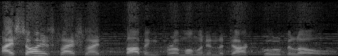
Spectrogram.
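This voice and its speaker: A man's voice: mid-range voice, expressive, a little fast, over music, close to an everyday voice. An actor playing a genteel older con-man professor in an old radio suspense drama, avuncular and wordy, given to flustered stammering. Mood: grave confession.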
